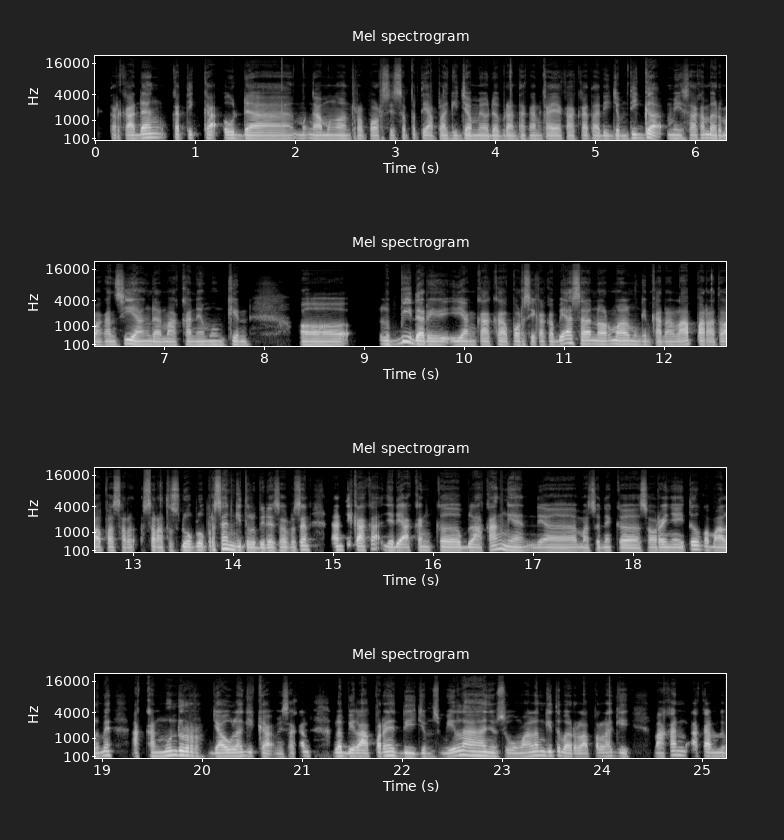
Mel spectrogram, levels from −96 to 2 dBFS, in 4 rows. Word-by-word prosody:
terkadang 135 +5 +1
ketika - - -1
udah 110 -2 0
enggak 115 -2 -2
mengontrol 110 0 -3
porsi 110 +1 -4
seperti 115 +4 -4
apalagi 110 0 -4
jamnya 110 0 0
udah 105 - -1
berantakan 105 0 -4
kayak, 105 -1 -2
Kakak, 105 0 -4
tadi 105 -1 -5
jam 105 -1 -5
3.00 125 +1 +3
misalkan 115 +2 -3
baru 110 -2 0
makan 105 0 -2
siang 115 -1 +3
dan 105 -2 -1
makannya 105 +1 -2
mungkin, 110 0 -4 0.6
eee, 105 0 +2 0.4
lebih 125 - 0
dari 115 - +3
yang, 110 -1 0
Kakak 110 0 0
porsi, 115 0 -1
Kakak, 110 0 -2
biasa 135 -2 +4
normal, 120 0 +3
mungkin 110 0 -6
karena 105 -1 -2
lapar 115 -1 +2
atau 110 +2 +2
apa 120 0 -2
sera 110 0 -3
seratus 110 -3 -2
dua 120 -2 +1
puluh 125 - +3
persen 160 +4 +3
gitu, 125 -3 0
lebih 110 +1 +1
dari - - 0
100%, 115 +5 +1 0.2
nanti, 125 +1 +1
Kakak, 130 0 +3
jadi 120 0 +3
akan 120 -1 -4
ke 120 - 0 0.2
belakangnya. 115 +2 0
Eee, 105 -1 -2
maksudnya 110 +1 -5
ke 105 -1 +1
sorenya 110 +1 0
itu, 150 +8 +1
kemalemnya 120 +4 0 0.2
akan 130 - -2
mundur 145 -4 +4
jauh 120 +1 +4
lagi, 130 +1 0
Kak. - - 0
Misalkan 115 +6 -4 0.3
lebih 120 -1 +4
lapernya 130 +5 +4
di 115 -1 -1
jam 105 0 -6
9.00, 135 +6 +3
jam - - -11
10.00 115 +1 -2
malem 145 +3 +2
gitu 140 +1 0
baru 110 -1 +3
laper 115 +3 -3
lagi. 125 -2 -3 0.3
Makan 150 +7 0
akan 130 - +1
115 Hz, 185 wpm, -23 LUFS, 110-125 Hz, 0.6 s, biasa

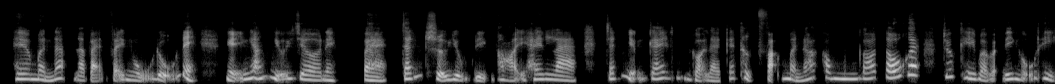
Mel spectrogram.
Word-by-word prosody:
theo 245 -1 +3
mình 215 -6 +2
á 275 +5 +1
là 190 - -2
bạn - - +1
phải - - -1
ngủ 200 -1 -2
đủ 405 - +1
nè, - - +5 0.3
nghỉ 260 - +2
ngắn 275 +2 +3
giữa 275 - +2
giờ 210 -6 +2
nè 195 -2 0 0.3
và 185 -5 +3 0.2
tránh 260 +9 +2
sử - - +3
dụng 210 -1 +1
điện 175 - -1
thoại 210 - -2
hay 235 0 0
là 205 -7 +2 0.3
tránh 255 0 -2
những 265 -6 -2
cái, 275 +2 -1 0.2
gọi - - -1
là, 165 -3 -2
cái 280 0 -7
thực - - -2
phẩm - - +5
mà 260 -6 +1
nó 205 - -3
không 255 -4 +2
có 270 +2 0
tốt 310 +2 +6
á, 445 - +8 0.3
trước 350 0 -3
khi 270 -4 0
mà 215 - -1
bạn - - -5
đi 235 +1 +3
ngủ 250 +2 -1
thì 260 -8 -1
250 Hz, 245 wpm, -23 LUFS, 210-275 Hz, 0.3 s, á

